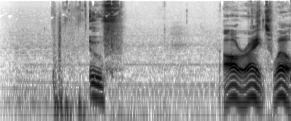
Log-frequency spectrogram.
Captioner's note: thud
